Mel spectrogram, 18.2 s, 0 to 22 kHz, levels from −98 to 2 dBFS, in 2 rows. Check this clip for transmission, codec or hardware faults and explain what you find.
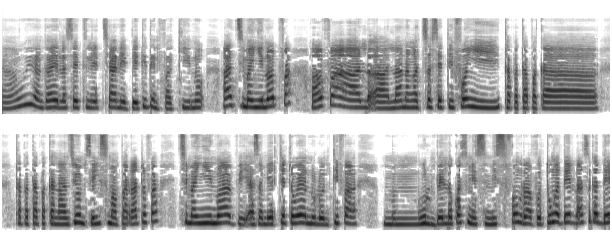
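One codec fault runs through the whole speech clip: likely HE-AAC compression. Treble sounds rebuilt by spectral band replication, copied up from lower bands, so s sounds turn gritty and lispy. Everything stops at 11.8 kHz. Plain low-bitrate AAC would instead sound dull and muffled. The heavy damage fits a bitrate near 16 kbps.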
